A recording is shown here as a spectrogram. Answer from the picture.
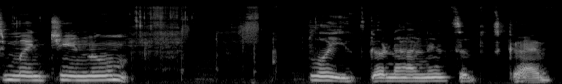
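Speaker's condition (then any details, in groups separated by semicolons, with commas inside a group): Muscular dystrophy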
